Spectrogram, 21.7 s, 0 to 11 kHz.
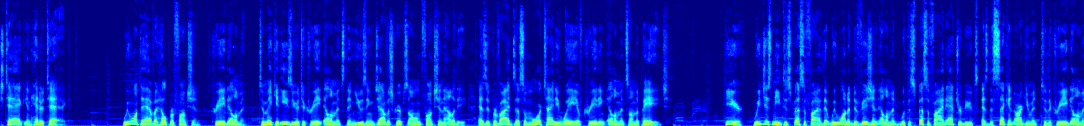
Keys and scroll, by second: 2.5 Return, 3.8 Return, 4.0 ctrl+v, 9.4 ctrl+s.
